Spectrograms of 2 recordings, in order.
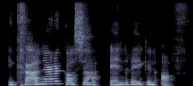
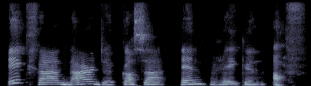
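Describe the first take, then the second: First: It is read at a fast pace. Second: It is read at a slow pace. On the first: "and then I'll read it fast" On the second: "I'll read it slow first"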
